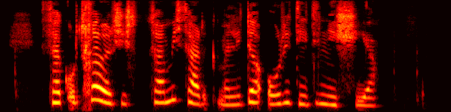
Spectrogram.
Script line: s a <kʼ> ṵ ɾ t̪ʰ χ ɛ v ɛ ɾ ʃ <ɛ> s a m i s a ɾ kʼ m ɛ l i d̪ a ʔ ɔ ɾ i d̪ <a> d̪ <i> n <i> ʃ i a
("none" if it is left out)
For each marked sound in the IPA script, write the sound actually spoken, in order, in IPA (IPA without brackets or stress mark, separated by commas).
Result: kʼ, i, i, i, i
